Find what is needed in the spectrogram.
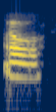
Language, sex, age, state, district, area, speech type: Bodo, female, 45-60, Assam, Kokrajhar, urban, conversation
